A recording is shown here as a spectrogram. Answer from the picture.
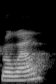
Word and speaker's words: Rowell: welcome you're welcome now am i pronouncing your name correct rowell yeah that's right okay awesome so um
